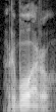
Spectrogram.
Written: rwbó arò

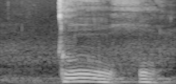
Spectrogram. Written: gxoho

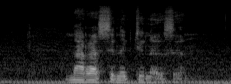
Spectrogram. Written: nacasin neptjinasin

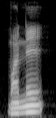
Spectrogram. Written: mane

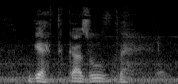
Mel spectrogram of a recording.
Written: get kazube

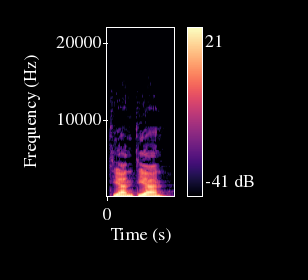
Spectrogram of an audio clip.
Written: tiantian

